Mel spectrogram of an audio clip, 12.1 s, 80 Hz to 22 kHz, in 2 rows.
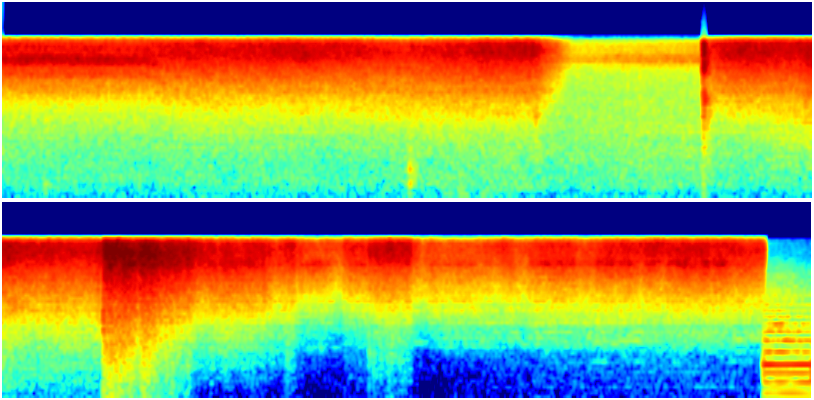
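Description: CUT40 plasma cutter torch hissing as it cuts into a steel argon bottle. The hiss stops about four seconds in and restarts with a click just after five seconds. It is loudest around seven seconds and cuts off just before the end.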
